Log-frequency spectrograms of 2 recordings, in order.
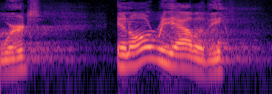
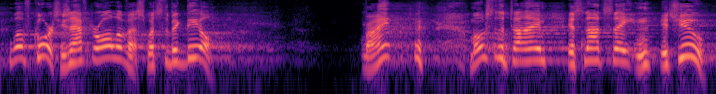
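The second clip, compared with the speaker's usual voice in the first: light, laughing retort pitched higher; amused rebuttal; 7 semitones higher than usual. Real, not acted. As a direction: tease them back, grinning.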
